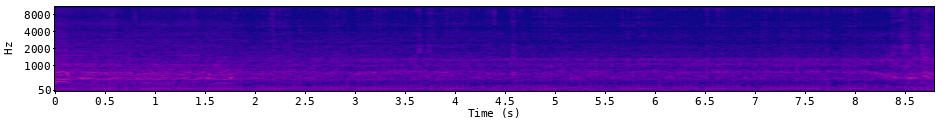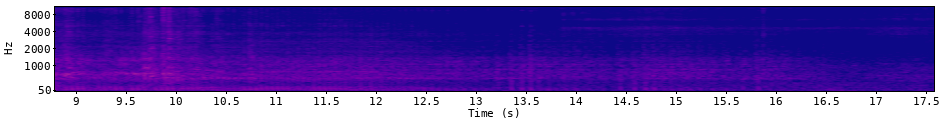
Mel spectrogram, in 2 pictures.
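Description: Shibaura KS401 walk-behind tiller's small 4-horsepower engine running with the clutch engaged, driving the machine along. A little past halfway it briefly rises in pitch with a sharp clatter, then the engine sound fades away about three quarters of the way through.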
